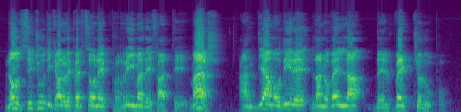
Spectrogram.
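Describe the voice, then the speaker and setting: A man voicing a commanding, impatient ship's captain in a storybook, loud and imperious. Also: medium pitch, echoey room, natural voice. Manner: imperious, loud, brisk orders.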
